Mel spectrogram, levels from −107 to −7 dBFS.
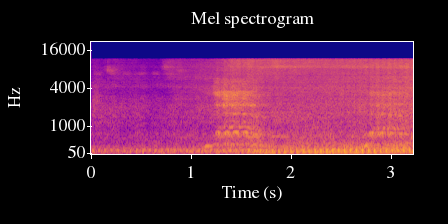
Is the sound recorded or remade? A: remade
